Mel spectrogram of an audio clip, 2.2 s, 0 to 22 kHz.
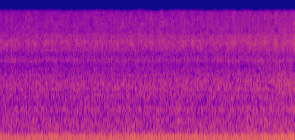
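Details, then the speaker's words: Jaguar Series 1 4.2 with new electronic ignition, warm idle just after the choke went off, at about 750 rpm. A smooth, even low rumble with no misses or knocks; running fabulously. "Oh yeah, she's running fabulously now. Absolutely fabulous."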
